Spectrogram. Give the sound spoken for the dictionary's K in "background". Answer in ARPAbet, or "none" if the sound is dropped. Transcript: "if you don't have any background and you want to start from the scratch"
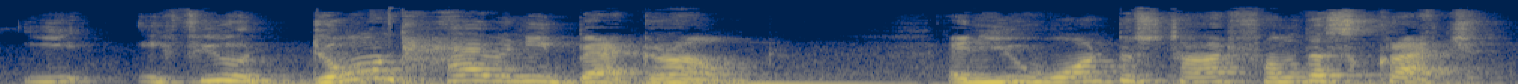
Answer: K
